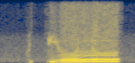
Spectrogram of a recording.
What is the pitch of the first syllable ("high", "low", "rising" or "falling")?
low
